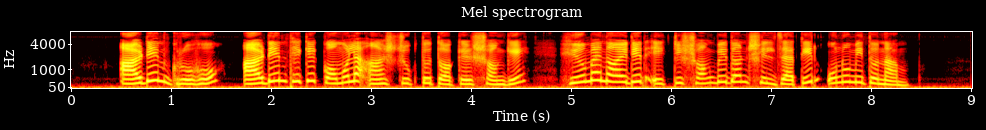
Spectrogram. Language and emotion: Bengali, neutral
